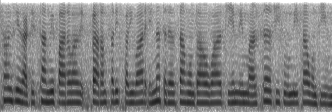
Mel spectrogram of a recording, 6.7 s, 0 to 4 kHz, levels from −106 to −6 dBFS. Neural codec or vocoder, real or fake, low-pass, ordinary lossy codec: codec, 16 kHz, 0.8 kbps, ZipCodec; fake; 3.6 kHz; none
